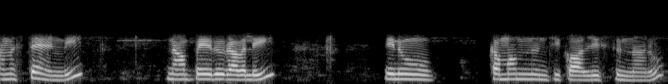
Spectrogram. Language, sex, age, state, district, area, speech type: Telugu, female, 18-30, Telangana, Khammam, urban, conversation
